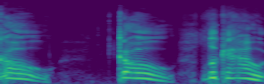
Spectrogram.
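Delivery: very high, very slow, drawn-out fake urgency. Retelling an audition scene, imitating Dick Ritchie acting intense. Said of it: "pretending like it's intense and being like".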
